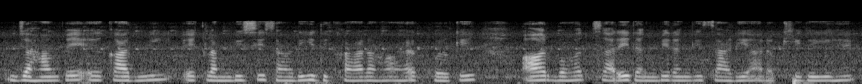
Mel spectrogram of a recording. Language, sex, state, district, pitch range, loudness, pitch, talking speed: Hindi, male, Bihar, Bhagalpur, 180-200 Hz, -21 LUFS, 185 Hz, 155 wpm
